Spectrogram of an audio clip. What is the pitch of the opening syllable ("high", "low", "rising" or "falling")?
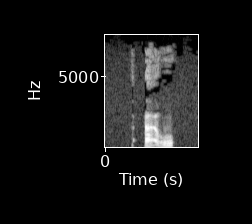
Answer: rising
